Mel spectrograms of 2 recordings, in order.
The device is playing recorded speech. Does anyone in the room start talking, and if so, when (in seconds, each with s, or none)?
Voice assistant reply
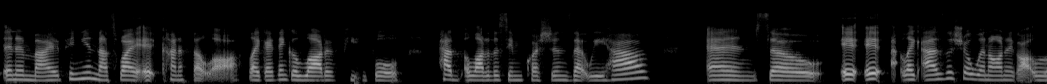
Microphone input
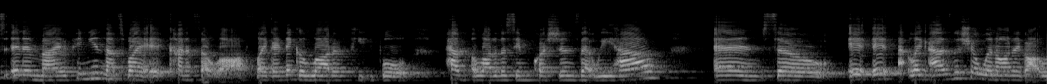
none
